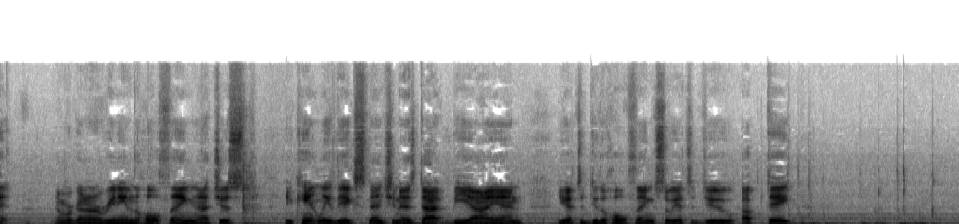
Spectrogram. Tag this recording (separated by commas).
Speech, Computer keyboard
